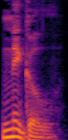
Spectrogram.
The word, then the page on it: niggle: British English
